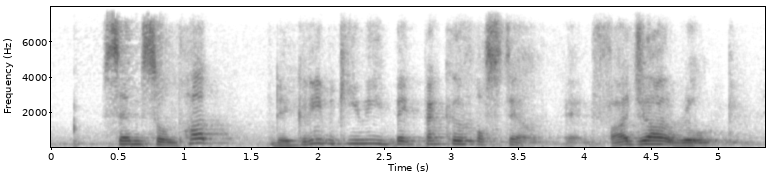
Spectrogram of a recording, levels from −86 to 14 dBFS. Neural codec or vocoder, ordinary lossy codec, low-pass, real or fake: codec, 16 kHz, 1.1 kbps, Voila-Tokenizer; Opus, 24 kbps; 7.2 kHz; fake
